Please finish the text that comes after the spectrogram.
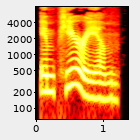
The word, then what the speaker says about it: Imperium: Imperium.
